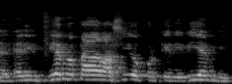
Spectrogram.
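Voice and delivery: plain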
